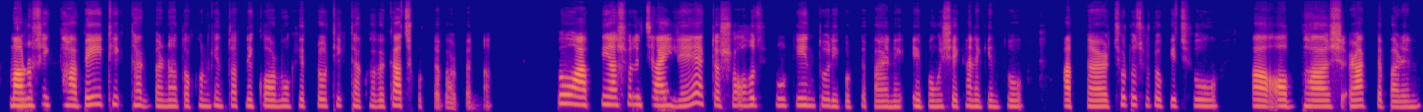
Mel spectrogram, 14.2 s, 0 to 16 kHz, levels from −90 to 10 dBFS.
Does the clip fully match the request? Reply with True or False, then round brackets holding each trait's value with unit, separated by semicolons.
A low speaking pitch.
False (210 Hz)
